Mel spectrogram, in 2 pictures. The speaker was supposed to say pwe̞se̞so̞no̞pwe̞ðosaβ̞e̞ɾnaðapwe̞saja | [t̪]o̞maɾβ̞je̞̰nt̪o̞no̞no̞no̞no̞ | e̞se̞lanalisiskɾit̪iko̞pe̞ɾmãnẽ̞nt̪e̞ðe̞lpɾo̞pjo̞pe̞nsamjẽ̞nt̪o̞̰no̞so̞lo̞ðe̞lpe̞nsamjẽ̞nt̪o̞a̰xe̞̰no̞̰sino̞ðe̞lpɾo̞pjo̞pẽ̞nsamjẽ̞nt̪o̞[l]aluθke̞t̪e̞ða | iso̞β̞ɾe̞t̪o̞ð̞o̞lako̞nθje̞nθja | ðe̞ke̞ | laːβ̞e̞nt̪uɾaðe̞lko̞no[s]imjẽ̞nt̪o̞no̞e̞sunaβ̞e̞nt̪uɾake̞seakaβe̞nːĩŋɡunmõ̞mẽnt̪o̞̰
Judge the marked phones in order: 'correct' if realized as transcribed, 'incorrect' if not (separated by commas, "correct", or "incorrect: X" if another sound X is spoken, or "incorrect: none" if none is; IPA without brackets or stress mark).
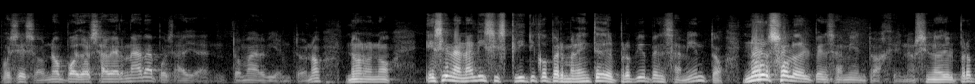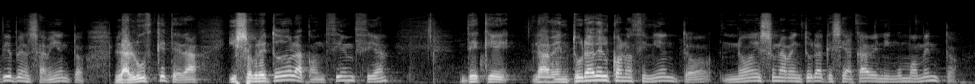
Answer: correct, correct, incorrect: θ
